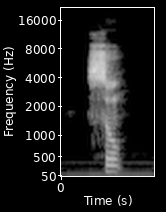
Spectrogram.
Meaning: plural of saut
- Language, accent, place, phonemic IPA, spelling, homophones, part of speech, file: French, France, Lyon, /so/, sauts, saut / seau / seaux / sot / sots, noun, LL-Q150 (fra)-sauts.wav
